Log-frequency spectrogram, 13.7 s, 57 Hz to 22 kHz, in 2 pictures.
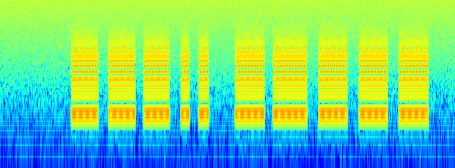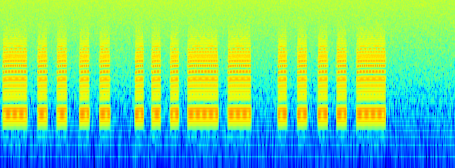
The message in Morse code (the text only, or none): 80634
